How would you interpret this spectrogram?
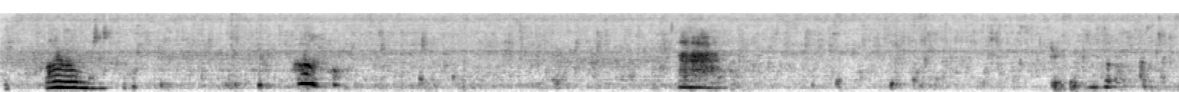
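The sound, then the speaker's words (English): Hot shower water runs in a steady, even hiss throughout, while a few short, muffled vocal sounds rise briefly above it at scattered moments. “I could just stand under this water.”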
